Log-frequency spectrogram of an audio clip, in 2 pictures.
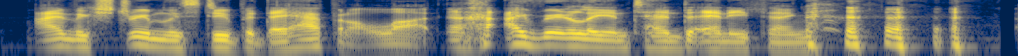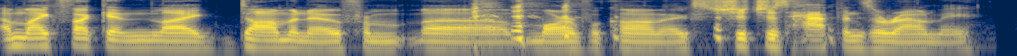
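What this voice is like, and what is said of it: Pittsburgh accent. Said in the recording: “my ridiculous Pittsburgh accent”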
